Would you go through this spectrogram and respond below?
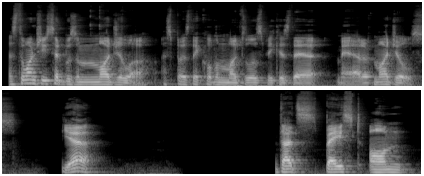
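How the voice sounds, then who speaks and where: A man's voice: on the low side, bright, forceful tone. A young man hosting a let's play, talking in an informal, rambling and sweary way. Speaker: gaming video host. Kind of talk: casual let's play commentary.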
